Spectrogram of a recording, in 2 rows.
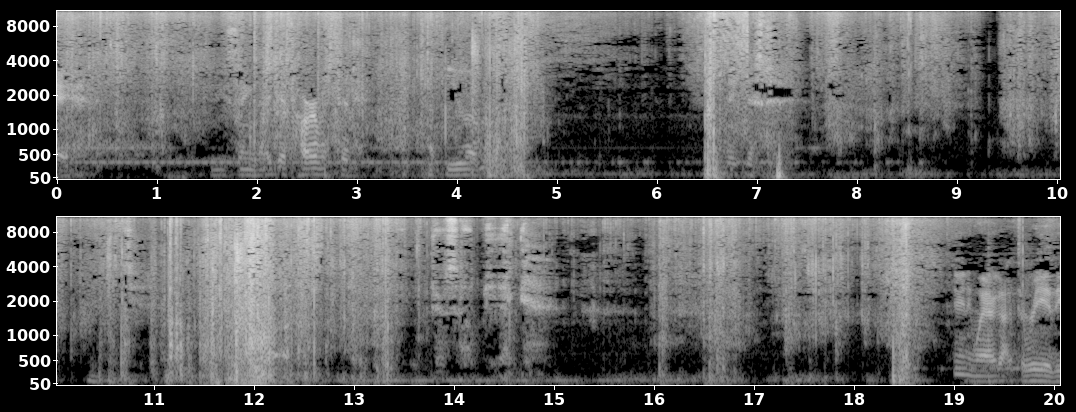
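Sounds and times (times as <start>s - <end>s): leaves rustling and crackling: 0.0s - 5.4s, 6.2s - 20.0s.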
